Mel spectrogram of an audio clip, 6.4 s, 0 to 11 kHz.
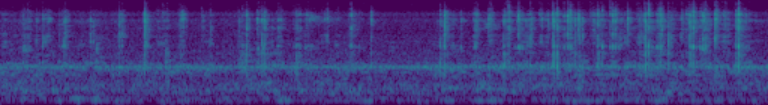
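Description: Fingernails scratch and tap a solid green Lux soap bar held in the hand. The result is quiet, rapid, dry clicks and bright scratchy strokes over a steady low rumble and a faint tone near 1.2 kHz.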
